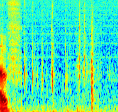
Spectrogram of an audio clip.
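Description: A few faint, short clicks of computer keyboard keys in the second half, after the end of a spoken word.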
